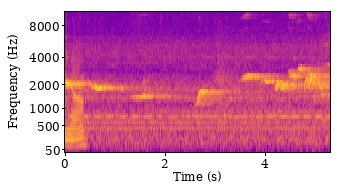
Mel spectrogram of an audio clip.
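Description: A bus engine idles steadily nearby.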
